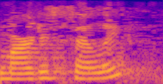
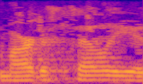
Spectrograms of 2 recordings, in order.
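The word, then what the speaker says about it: Martuscelli: My name is Lynn Marticelli. I'll have to spell that for you, but L-Y-N-N-E, and Marticelli is M-A-R, T as in Tom, U-S-C, like the college, E-L-L-I.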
